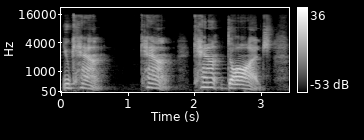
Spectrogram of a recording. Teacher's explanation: I'm not going to pronounce that hard can't with the T.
